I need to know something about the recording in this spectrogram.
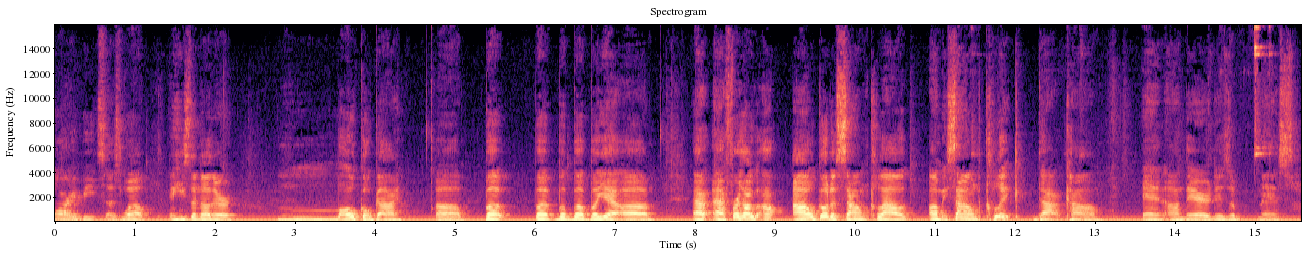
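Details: Man who has stuttered since growing up, much worse after blast-wave brain injury during military deployment; he stutters in conversation but not when rapping; stuttering.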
